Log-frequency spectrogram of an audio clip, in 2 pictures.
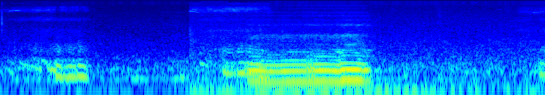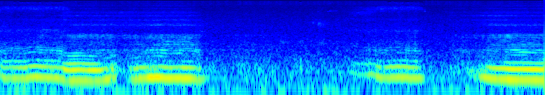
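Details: Sleeping domestic cat snoring indoors: deep, buzzy, rumbling snores in uneven bursts of one to two seconds, some split in two, separated by quiet breathy pauses, with a soft hiss on each breath.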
